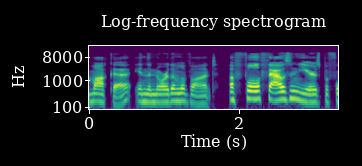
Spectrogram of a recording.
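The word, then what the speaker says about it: Maacah: in the northern Levant called Mecca. Okay, let me spell that out. M-A-A-C-A-H, Mecca. Exactly.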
